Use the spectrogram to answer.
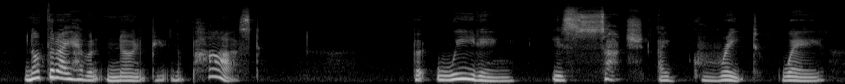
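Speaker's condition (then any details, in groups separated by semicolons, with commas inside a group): No condition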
